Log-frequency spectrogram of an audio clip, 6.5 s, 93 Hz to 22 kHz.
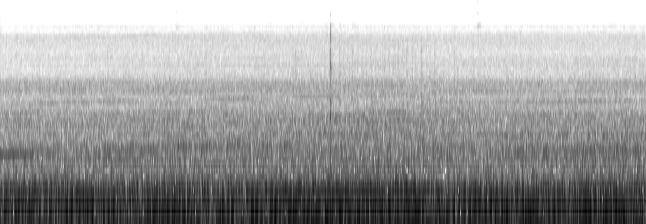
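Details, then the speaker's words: Ford 6.0 diesel truck after cleaning the exhaust back pressure tube (previously no boost, no power, chugging): strong, even rumble pulling cleanly under throttle with no stumble or hesitation, boost now building; engine healthy and responsive. "Big difference, big difference. Truck is peppy, truck wants to run instead of hesitating."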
